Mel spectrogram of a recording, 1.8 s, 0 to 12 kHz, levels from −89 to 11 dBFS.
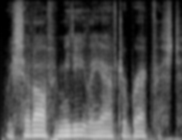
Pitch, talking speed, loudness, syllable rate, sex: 110 Hz, 195 wpm, -15 LUFS, 7.1 syllables/s, male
